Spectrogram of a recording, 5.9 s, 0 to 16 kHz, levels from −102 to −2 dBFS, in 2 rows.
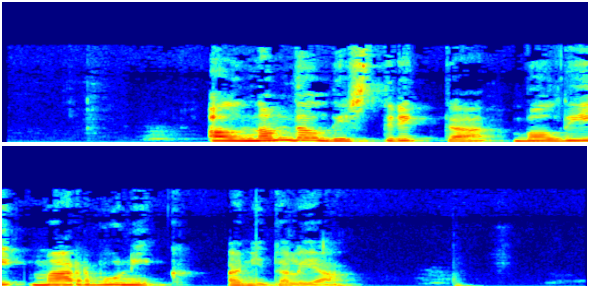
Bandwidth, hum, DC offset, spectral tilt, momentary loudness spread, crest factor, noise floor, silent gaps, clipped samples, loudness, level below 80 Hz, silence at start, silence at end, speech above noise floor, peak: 11.5 kHz; none; under 0.1%; -5 dB/octave; 14 LU; 20 dB; -70 dBFS; none; under 0.1%; -22 LUFS; -58 dBFS; 1.05 s; 0.6 s; 49 dB; -4 dBFS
